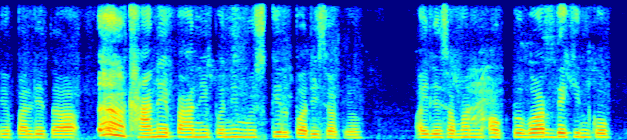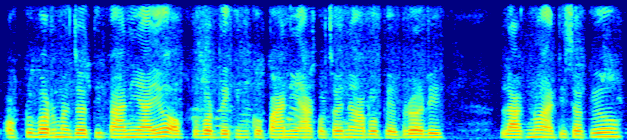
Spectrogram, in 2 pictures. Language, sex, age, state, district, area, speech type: Nepali, female, 45-60, West Bengal, Jalpaiguri, rural, spontaneous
